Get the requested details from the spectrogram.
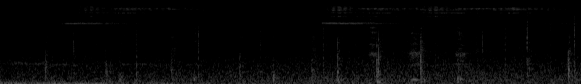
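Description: Footsteps tread on rock.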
